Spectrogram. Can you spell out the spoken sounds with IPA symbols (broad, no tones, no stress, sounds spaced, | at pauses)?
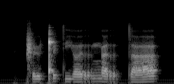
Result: ǁ ʏ ǃ ʏ t j ɐ r ŋ a r t a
